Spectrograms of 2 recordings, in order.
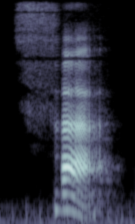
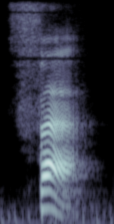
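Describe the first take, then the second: First: The f is made with plenty of air. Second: The f is made with plenty of air.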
